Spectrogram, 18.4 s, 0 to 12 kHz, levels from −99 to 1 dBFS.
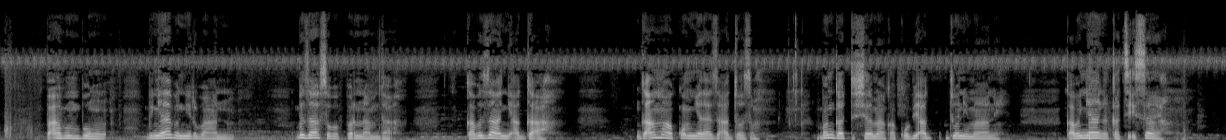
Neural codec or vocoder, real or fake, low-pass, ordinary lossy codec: none; real; 10.8 kHz; MP3, 64 kbps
